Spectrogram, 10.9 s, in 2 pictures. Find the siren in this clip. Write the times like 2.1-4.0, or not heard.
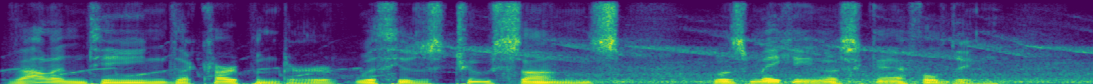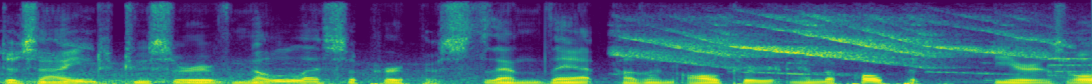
0.0-6.0, 8.5-10.8.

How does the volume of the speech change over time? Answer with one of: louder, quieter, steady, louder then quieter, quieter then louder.
steady.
